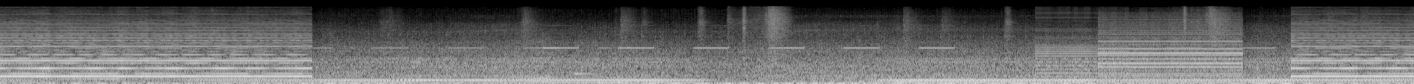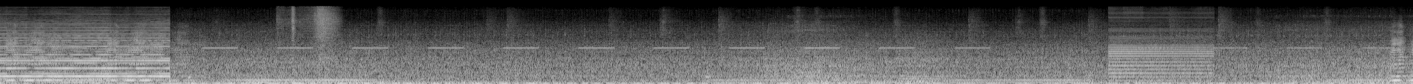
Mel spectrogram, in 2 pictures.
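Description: A heavy truck engine rumbles steadily at low speed.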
